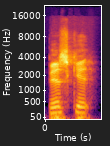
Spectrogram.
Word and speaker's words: biscuit: So these are words with the silent U: biscuit, build, circuit, disguise, guilty, league, rogue, vague, guess, guest, guide, guitar, antique. So some of these words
